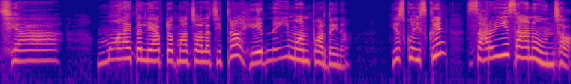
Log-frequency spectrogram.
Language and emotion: Nepali, disgusted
